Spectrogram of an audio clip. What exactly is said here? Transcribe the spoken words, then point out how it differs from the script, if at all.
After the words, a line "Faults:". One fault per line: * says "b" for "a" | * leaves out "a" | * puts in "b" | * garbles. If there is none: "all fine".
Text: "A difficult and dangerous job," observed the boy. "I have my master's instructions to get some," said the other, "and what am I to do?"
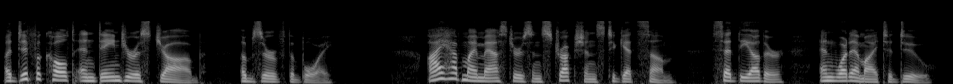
"A difficult and dangerous job," observed the boy. "I have my master's instructions to get some," said the other, "and what am I to do?"
Faults:
all fine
